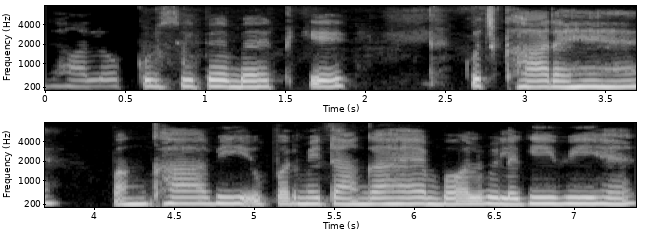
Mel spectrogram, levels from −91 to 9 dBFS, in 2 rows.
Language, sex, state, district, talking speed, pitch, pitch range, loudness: Hindi, female, Bihar, Kishanganj, 170 wpm, 215 Hz, 210-220 Hz, -14 LUFS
